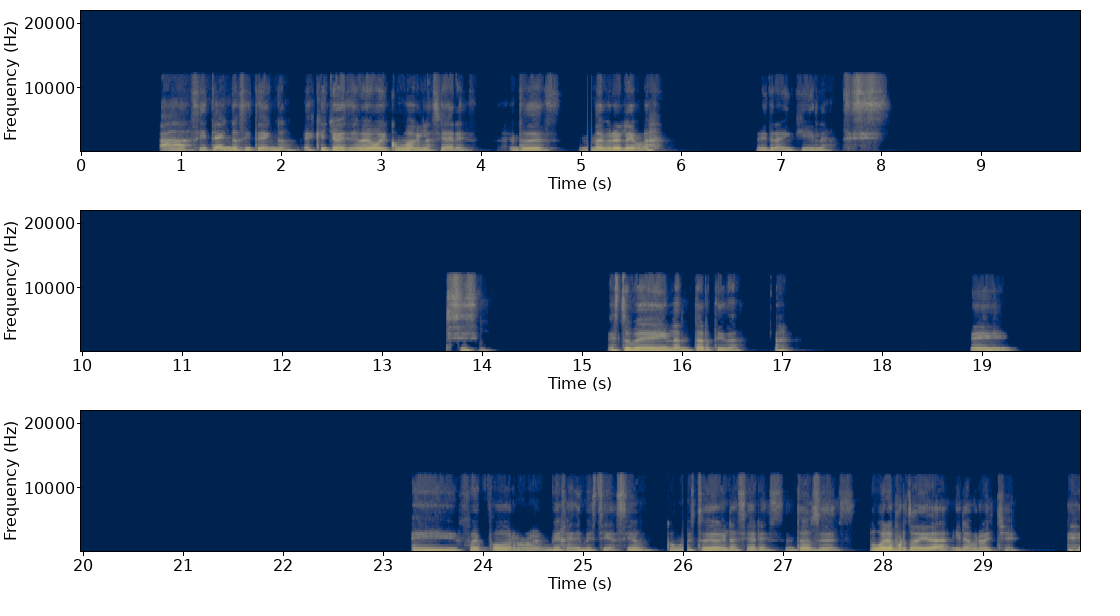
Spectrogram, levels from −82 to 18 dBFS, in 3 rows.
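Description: Blocks of digital silence occur as the output briefly drops to zeros and returns with no fade: 5.06–5.10 s (40 ms), 7.69 s, 21.63 s and 25.99–26.04 s (48 ms). The short ones tick, and the longer two leave audible holes.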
